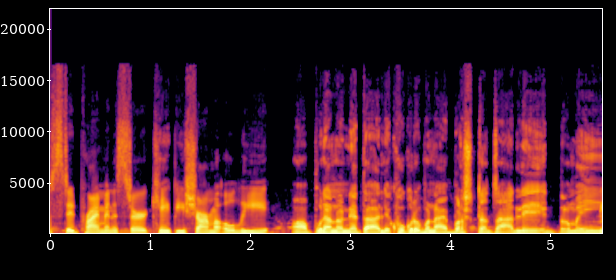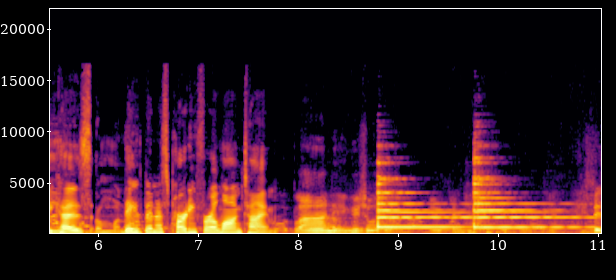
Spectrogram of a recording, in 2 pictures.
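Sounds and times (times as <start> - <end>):
speech: 0.0 - 9.1
large bell ringing: 8.8 - 11.0.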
